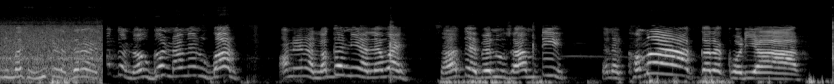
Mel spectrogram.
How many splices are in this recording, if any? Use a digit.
1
